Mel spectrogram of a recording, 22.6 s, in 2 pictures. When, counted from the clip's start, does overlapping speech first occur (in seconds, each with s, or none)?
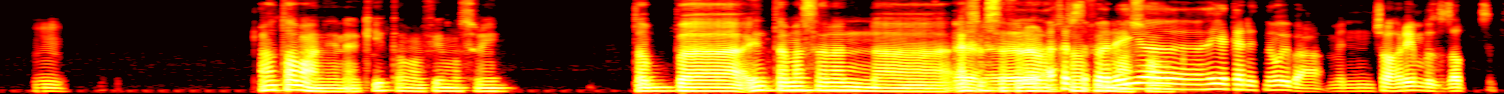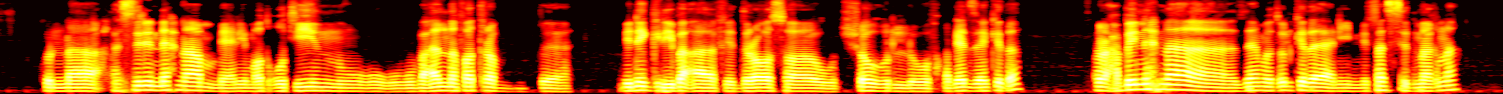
7.2 s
